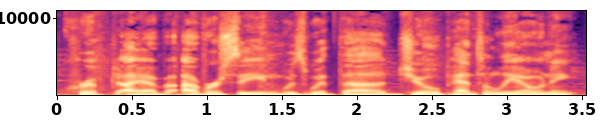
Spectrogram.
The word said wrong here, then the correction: Pantoliano: How do you say his name? Joey Pantalones? Pants? Joe Pantoliano. Pantoliano.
